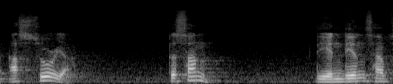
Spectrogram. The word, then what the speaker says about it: Osiris: old name of Osiris they didn't pronounce it Osiris they called him assura the son the Indians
